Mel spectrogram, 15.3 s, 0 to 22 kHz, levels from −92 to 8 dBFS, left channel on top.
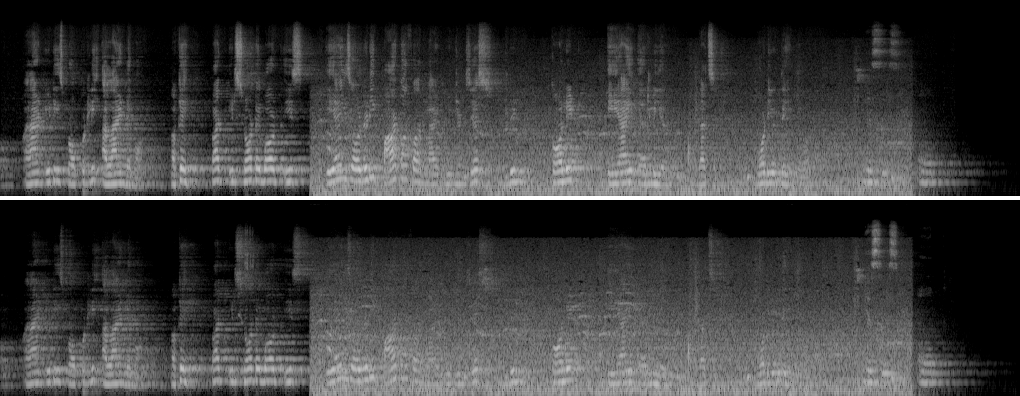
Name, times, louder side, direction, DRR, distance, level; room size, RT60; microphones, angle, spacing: voice 1, 0.4-2.2 2.6-2.9 3.2-7.9 8.3-8.7 9.1-10.1 10.4-10.8 11.3-12.3, left 3 dB, 85° left, 2.3 m, -26 dB
sound 1, 4.6-13.7, right 2 dB, 25° right, 0.6 m, -31 dB
voice 2, 12.9-14.3, right 2 dB, 45° right, 1.2 m, -33 dB
27.0 x 24.0 x 6.1 m
head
